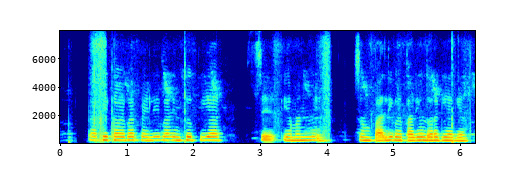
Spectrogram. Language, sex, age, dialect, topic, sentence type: Hindi, female, 56-60, Kanauji Braj Bhasha, agriculture, statement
